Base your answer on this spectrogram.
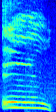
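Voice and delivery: loud high gasp of excitement; excited shout. Real, not acted. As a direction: shout at the big hit. Reacting to a game move.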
